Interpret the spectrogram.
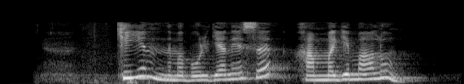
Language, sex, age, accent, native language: Uzbek, female, 35+, Toshkent shahri, Uzbek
